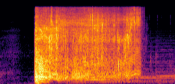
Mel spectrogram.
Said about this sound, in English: I think it's less, it's more just I'm not gonna think about anybody else, and I want to fart.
